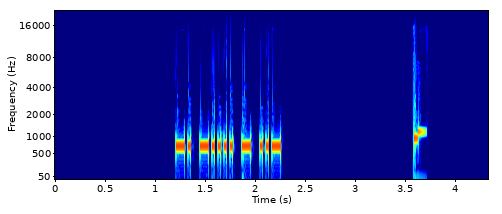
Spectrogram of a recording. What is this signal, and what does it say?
Morse code, heard as a keyed tone, about 40 wpm, 700 Hz. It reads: N6TU
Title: USA Call Signs - 4 Characters - 6x Character Spacing - 40wpm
